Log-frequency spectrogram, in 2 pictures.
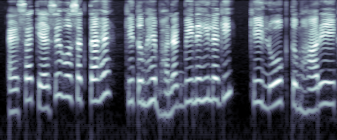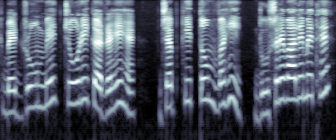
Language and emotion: Hindi, surprised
